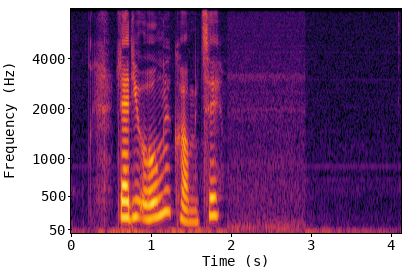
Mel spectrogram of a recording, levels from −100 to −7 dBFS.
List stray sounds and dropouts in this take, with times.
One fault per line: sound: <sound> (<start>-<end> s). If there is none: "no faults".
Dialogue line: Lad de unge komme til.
no faults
